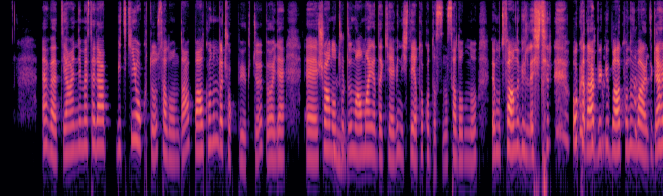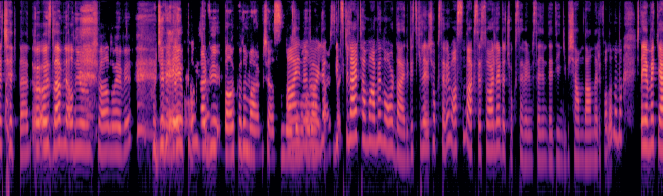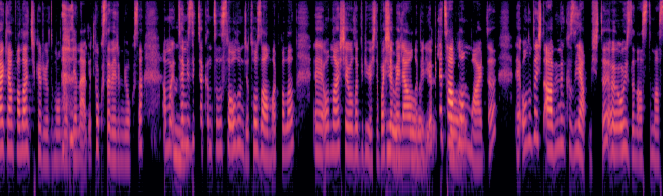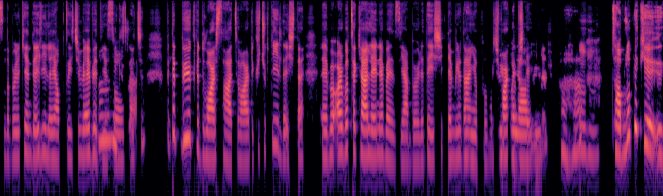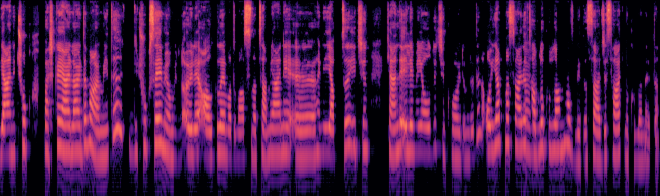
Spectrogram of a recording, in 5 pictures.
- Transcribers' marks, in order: other background noise; laughing while speaking: "birleştir"; laugh; laughing while speaking: "gerçekten"; laughing while speaking: "evi"; tapping; chuckle
- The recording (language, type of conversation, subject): Turkish, podcast, Eşyaları düzenlerken hangi yöntemleri kullanırsın?
- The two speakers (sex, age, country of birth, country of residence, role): female, 25-29, Turkey, Germany, guest; female, 30-34, Turkey, Estonia, host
